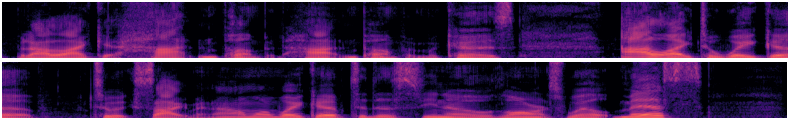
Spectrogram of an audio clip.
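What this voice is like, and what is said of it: Southern American accent. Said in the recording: “with my Southern accent, you know, half the people can't understand me anyway”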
